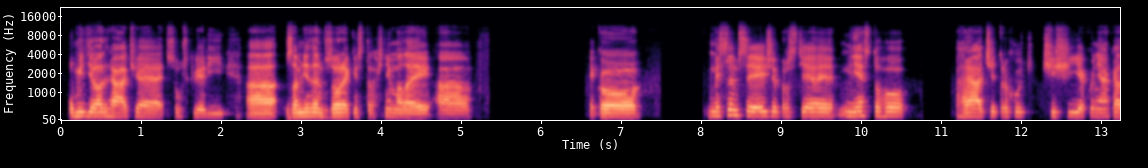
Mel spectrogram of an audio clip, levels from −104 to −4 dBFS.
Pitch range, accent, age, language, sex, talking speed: 130-145 Hz, native, 20-39, Czech, male, 120 wpm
